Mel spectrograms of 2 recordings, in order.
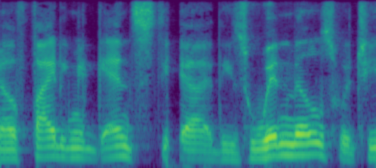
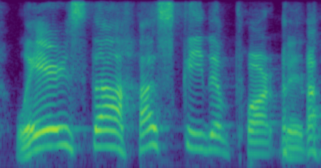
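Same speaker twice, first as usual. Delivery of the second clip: very high, shrill, high-pitched scream; 10 semitones higher than usual. Recalling his mother in J.C. Penney's: imitating her high-pitched scream. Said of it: "screaming out in her high-pitched voice".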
